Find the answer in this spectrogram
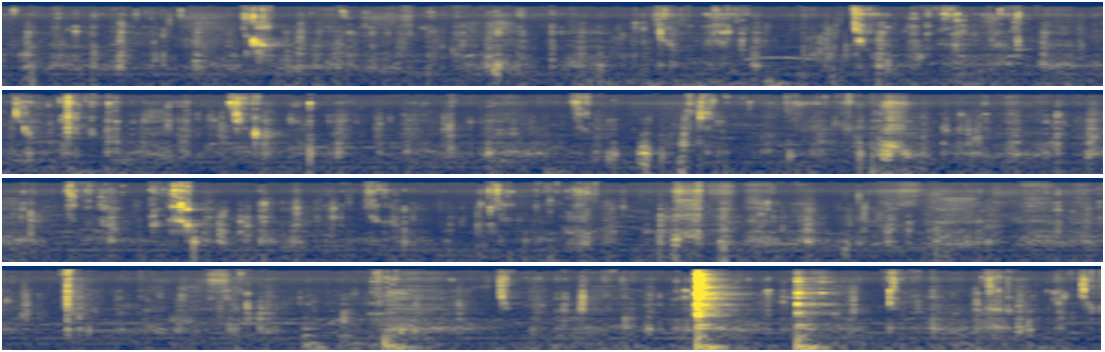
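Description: A person chewing and eating food, with soft crunches and scattered small clicks. A sharp click near the end is the loudest sound.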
